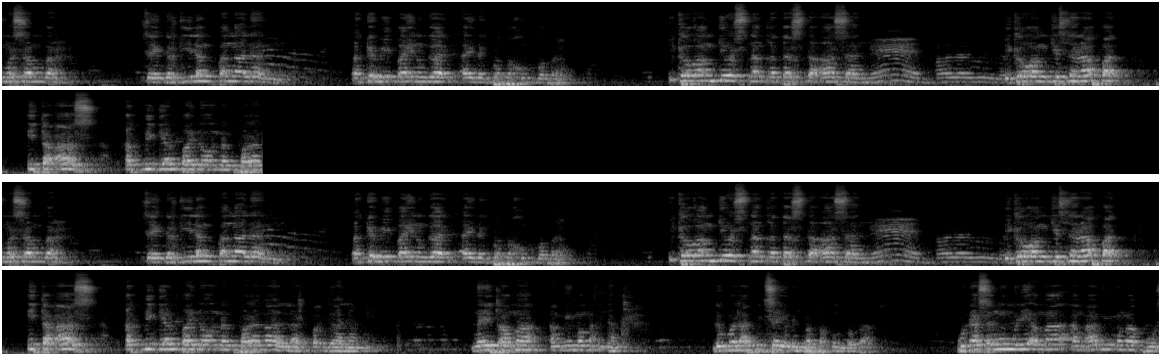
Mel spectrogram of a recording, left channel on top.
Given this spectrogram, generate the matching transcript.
sa iyong dakilang pangalan at kami, Panginoon God, ay nagpapakumbaba. Ikaw ang Diyos ng katas-taasan. Ikaw ang Diyos na dapat itaas at bigyan, Panginoon, ng parangal at paggalang. Na ito, Ama, ang iyong mga anak, lumalapit sa iyo, nagpapakumbaba. Punasan mo muli, Ama, ang aming mga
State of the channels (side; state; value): left; drops out; at 14.2 s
